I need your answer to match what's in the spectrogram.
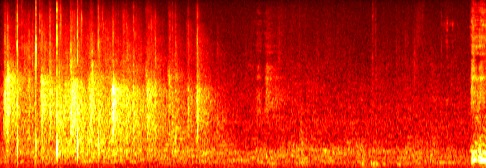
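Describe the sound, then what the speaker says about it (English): Audience applause at an accountancy symposium workshop, a burst of crisp nearby claps that fades within a few seconds to a quiet room, followed by a short loud noise at the very end. "So a big round of applause for Adnan Mufti."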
